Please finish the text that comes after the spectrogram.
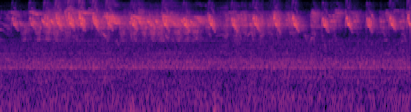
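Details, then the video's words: Several baya weavers chattering in Phaltan, Satara district, Maharashtra, India: a busy stream of sharp, scratchy high chirps in quick rhythmic pulses, steady throughout, over a faint low hum. "Baya Weaver"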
